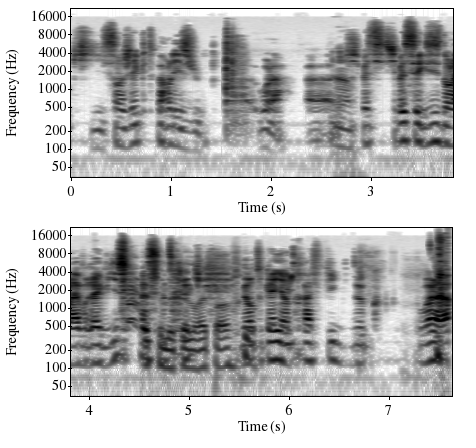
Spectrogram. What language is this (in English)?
French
